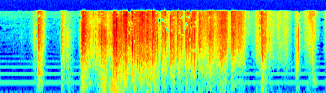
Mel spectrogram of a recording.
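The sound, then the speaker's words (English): Paper being crumpled, a few sharp crinkles at first, then a dense burst of crackling that scrunches on for a couple of seconds before trailing off into scattered rustles. No one speaks. “Let's just see how long that piece of paper sits there.”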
